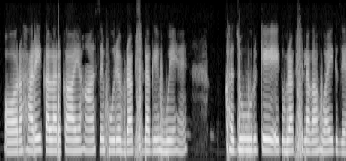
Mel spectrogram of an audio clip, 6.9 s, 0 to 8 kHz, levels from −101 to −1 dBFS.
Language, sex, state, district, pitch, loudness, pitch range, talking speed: Hindi, female, Chhattisgarh, Kabirdham, 205 Hz, -15 LUFS, 195-210 Hz, 165 wpm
